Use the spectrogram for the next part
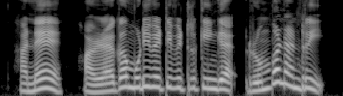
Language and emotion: Tamil, happy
